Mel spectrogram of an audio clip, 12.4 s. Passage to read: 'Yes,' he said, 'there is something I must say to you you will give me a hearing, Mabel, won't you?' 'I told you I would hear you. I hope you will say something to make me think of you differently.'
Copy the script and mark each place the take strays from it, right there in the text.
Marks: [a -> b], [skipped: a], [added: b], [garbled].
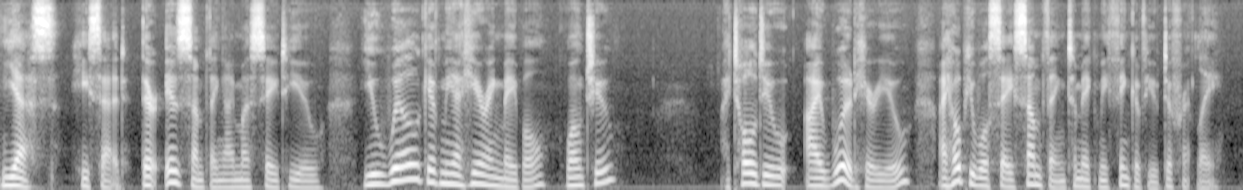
'Yes,' he said, 'there is something I must say to you you will give me a hearing, Mabel, won't you?' 'I told you I would hear you. I hope you will say something to make me think of you differently.'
